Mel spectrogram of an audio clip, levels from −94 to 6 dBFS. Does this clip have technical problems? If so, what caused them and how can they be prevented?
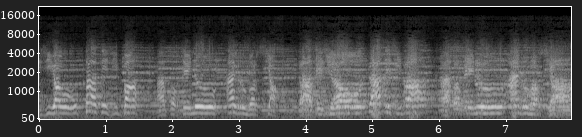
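No, there's nothing to flag here: no technical problems turn up anywhere in this clip, so there's nothing that needs preventing.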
